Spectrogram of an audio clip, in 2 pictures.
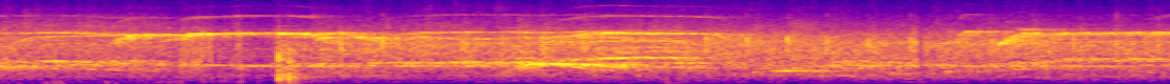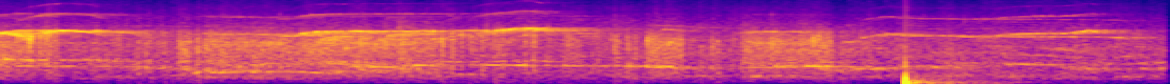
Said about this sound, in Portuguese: É para aplaudir de pé, então. Se é para aplaudir, é para aplaudir de pé.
